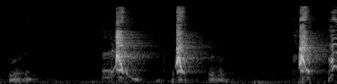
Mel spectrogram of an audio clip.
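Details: Young female Staffy pup, twelve weeks old, defiantly having the final say during a scolding: three bright, piercing barks spaced about a second apart, with soft low grumbles between and a woman's scolding voice.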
